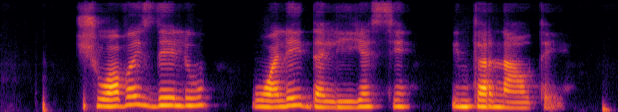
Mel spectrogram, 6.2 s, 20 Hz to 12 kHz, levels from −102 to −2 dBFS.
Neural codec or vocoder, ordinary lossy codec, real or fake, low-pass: codec, 24 kHz, 1.2 kbps, DualCodec; Opus, 24 kbps; fake; 10.8 kHz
